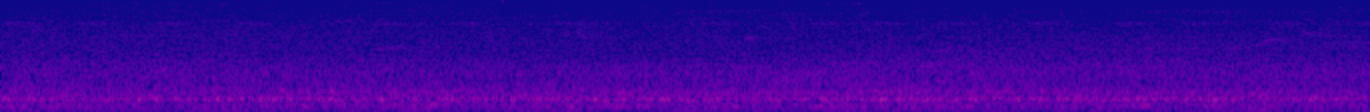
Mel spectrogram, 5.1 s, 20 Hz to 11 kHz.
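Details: Honey bees in a blue hive during a hive check on 20 June 2022: a steady, dense buzzing hum with a strong low band, continuous and even in loudness throughout.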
